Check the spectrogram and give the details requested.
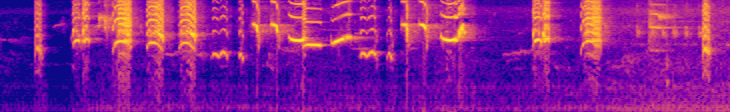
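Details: Energetic oriental magpie-robin song meant to prompt other magpie-robins to sing: rapid high whistled notes mixed with rasping buzzy bursts, constantly varied, briefly pausing before resuming, with a soft rumble near the end.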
